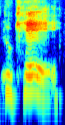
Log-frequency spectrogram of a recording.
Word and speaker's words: Bucket: God, it's bouquet. It's okay. It's not bucket. It's bouquet.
